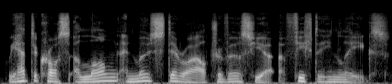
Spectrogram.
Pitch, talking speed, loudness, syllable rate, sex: 125 Hz, 200 wpm, -20 LUFS, 5.2 syllables/s, male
